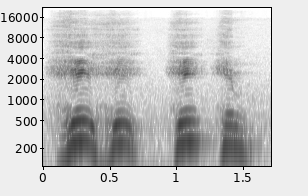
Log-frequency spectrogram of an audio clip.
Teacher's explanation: ہا آخر سے گلے کے آخری حصہ جو سینے کی طرف والا ہے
